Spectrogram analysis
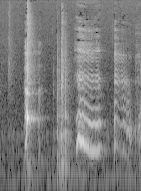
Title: Giggling at moms hiccups!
